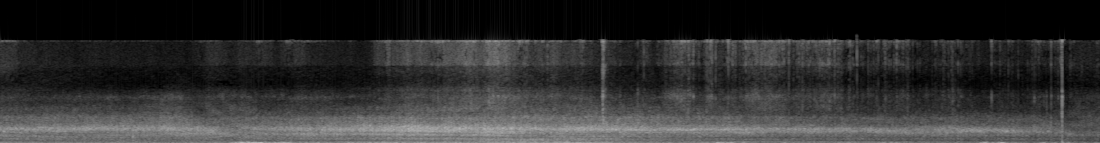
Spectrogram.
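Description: Cars and a pickup truck driving past close by on a road, their tyre noise and engine rumble swelling to a peak about three seconds in and then fading as they move off.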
